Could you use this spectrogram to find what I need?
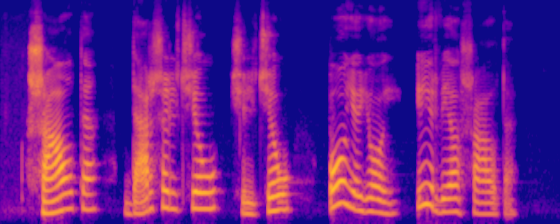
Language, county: Lithuanian, Panevėžys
